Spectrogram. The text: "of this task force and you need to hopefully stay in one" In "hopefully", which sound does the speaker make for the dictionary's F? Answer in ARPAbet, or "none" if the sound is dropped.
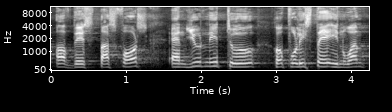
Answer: none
